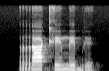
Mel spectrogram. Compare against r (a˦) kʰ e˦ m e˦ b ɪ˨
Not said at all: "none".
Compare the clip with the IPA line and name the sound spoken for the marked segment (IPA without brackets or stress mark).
a˦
